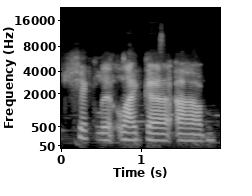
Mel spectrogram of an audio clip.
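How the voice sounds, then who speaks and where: A woman's voice: low voice, level tone, takes it slowly, bright, forceful tone, smooth, faint music behind, poor audio. A woman with a New York accent calling in to a talk show, chatty and playful as she asks her question. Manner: chatty and playful, laughing often. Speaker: caller. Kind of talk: call-in question to a guest.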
